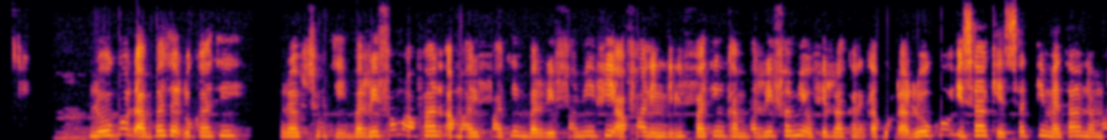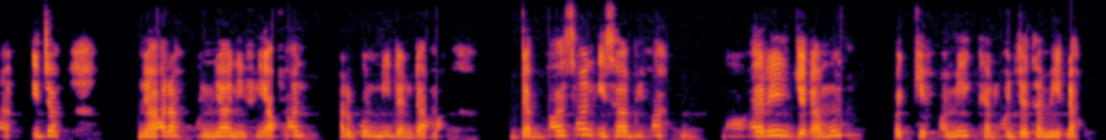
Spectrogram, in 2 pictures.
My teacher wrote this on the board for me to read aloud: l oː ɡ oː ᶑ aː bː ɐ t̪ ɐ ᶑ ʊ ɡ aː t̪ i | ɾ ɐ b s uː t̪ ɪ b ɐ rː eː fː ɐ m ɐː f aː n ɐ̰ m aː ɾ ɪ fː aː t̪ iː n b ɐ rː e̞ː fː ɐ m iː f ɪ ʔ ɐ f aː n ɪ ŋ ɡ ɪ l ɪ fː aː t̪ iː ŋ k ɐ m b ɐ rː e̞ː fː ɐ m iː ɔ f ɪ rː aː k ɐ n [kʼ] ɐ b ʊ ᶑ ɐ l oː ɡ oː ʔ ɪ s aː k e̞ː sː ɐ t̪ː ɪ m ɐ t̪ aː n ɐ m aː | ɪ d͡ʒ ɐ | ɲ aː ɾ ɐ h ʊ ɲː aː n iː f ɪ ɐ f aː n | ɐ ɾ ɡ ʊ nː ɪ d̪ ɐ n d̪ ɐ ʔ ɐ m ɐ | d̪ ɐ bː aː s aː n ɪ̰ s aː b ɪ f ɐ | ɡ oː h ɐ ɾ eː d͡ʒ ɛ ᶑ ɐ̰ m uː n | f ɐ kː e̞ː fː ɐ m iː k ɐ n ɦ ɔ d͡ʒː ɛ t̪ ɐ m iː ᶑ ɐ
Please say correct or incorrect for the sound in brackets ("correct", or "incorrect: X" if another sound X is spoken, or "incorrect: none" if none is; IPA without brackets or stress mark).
correct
